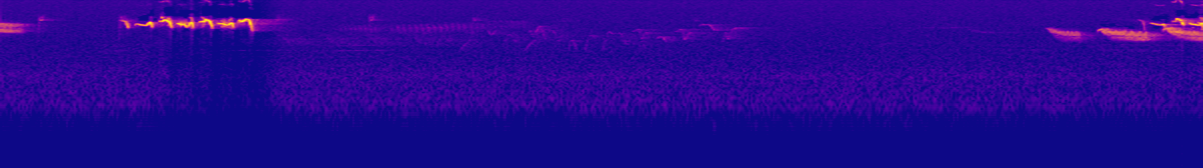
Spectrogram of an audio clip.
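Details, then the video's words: After a brief note, a piercing, fast-pulsed high trill from a bay-breasted warbler. Faint thin chips follow over soft background hum, then a closing burst of high slurred whistles. "Bay breasted warbler Calling"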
